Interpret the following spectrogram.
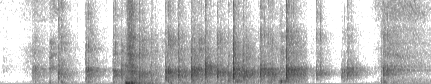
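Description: Audience applause, with sharp separate claps: a few scattered at first, filling in after about a second, then thinning out near the end.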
